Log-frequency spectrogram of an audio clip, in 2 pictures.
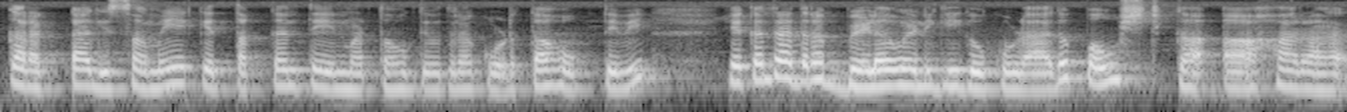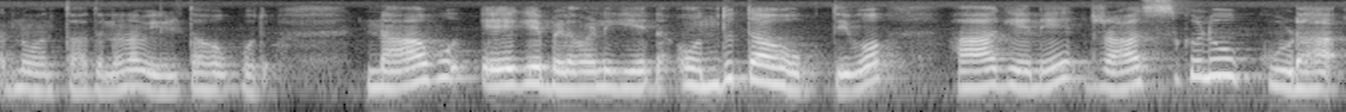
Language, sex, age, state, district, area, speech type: Kannada, female, 30-45, Karnataka, Mandya, rural, spontaneous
